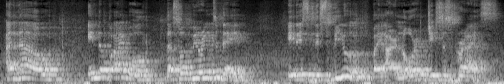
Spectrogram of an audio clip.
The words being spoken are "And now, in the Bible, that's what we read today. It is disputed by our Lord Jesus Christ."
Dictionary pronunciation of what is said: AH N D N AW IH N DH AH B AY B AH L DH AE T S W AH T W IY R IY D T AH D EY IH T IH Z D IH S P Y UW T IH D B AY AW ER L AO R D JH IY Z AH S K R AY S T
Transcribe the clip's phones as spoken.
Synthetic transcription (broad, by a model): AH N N AW IH N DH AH B AY B AH L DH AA T S W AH T W IY R IY D T AH D EY IH T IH S D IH S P Y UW T B AY AW ER L AO R D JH IY S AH S K R AY S T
